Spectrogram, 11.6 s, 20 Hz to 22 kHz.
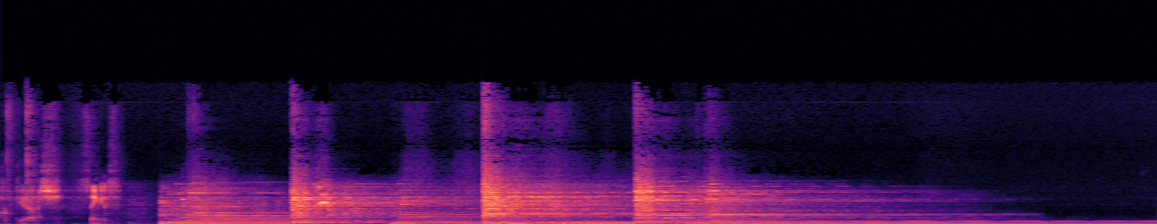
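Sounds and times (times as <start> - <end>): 
speech: 0.2 - 1.4
sustained guitar chords through an arena reverb pedal: 1.4 - 11.5.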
